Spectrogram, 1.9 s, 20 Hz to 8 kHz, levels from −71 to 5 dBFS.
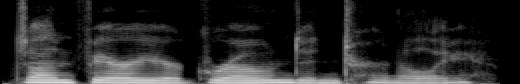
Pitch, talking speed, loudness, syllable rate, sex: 205 Hz, 125 wpm, -14 LUFS, 5.1 syllables/s, female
